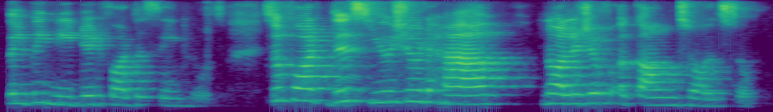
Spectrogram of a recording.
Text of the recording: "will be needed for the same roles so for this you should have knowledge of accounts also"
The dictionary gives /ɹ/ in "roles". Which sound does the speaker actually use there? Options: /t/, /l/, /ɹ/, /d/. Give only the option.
/l/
